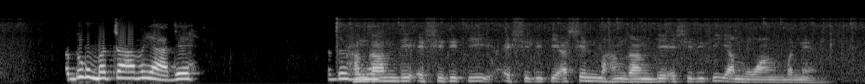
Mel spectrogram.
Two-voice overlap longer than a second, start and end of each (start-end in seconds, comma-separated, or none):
none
